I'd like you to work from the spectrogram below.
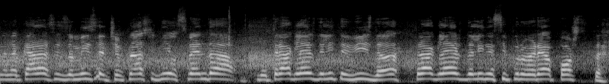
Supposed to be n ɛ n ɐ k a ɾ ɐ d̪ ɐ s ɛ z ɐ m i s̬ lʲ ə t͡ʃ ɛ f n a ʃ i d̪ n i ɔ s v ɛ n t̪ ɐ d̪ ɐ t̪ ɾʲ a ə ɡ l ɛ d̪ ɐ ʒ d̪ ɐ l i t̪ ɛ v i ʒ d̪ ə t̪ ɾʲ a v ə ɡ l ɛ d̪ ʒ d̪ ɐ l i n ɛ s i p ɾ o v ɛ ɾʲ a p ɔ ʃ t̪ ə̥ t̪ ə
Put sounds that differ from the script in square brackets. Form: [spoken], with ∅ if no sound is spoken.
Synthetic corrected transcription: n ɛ n ɐ k a ɾ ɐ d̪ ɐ s ɛ z ɐ m i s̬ lʲ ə t͡ʃ ɛ f n a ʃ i d̪ n i [o] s v ɛ n [d̪] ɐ d̪ ɐ t̪ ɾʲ a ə ɡ l ɛ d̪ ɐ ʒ d̪ ɐ l i t̪ ɛ v i ʒ d̪ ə t̪ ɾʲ a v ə ɡ l ɛ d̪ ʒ d̪ ɐ l i n ɛ s i p ɾ o v ɛ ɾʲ a p ɔ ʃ t̪ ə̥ t̪ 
